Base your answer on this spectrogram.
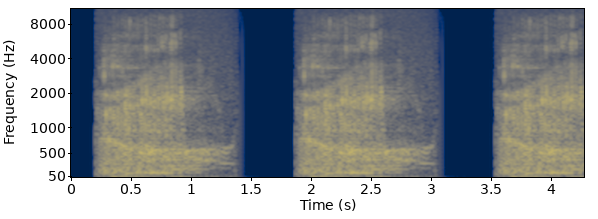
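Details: Crocodile giving harsh, rasping growls, each lasting just over a second and repeated three times with short silent gaps between identical bursts.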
